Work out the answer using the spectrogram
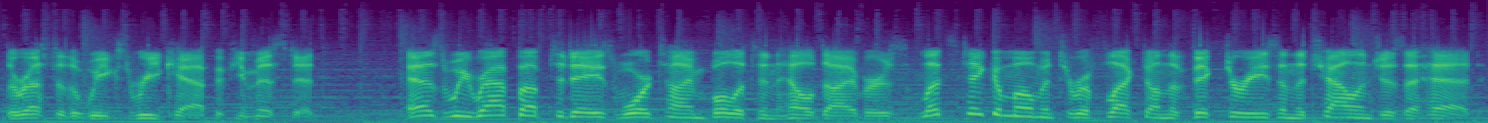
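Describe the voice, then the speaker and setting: A very bright, hard-edged male voice over prominent music as a man acts out a wartime news anchor. He delivers a scripted radio bulletin with grave urgency, rousing the troops like a herald of war. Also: mid-range voice, moderate pace, rough recording. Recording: music behind the voice.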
